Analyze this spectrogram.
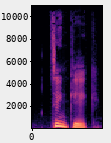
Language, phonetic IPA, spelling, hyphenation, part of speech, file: Hungarian, [ˈt͡siŋkeːk], cinkék, cin‧kék, noun, Hu-cinkék.ogg
- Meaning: nominative plural of cinke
